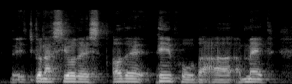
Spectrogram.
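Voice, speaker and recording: This man's voice is somewhat breathy. His medium pitch shifts with ordinary variation. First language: Spanish. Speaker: live streamer on war news. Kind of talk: live stream chat. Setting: live stream.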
